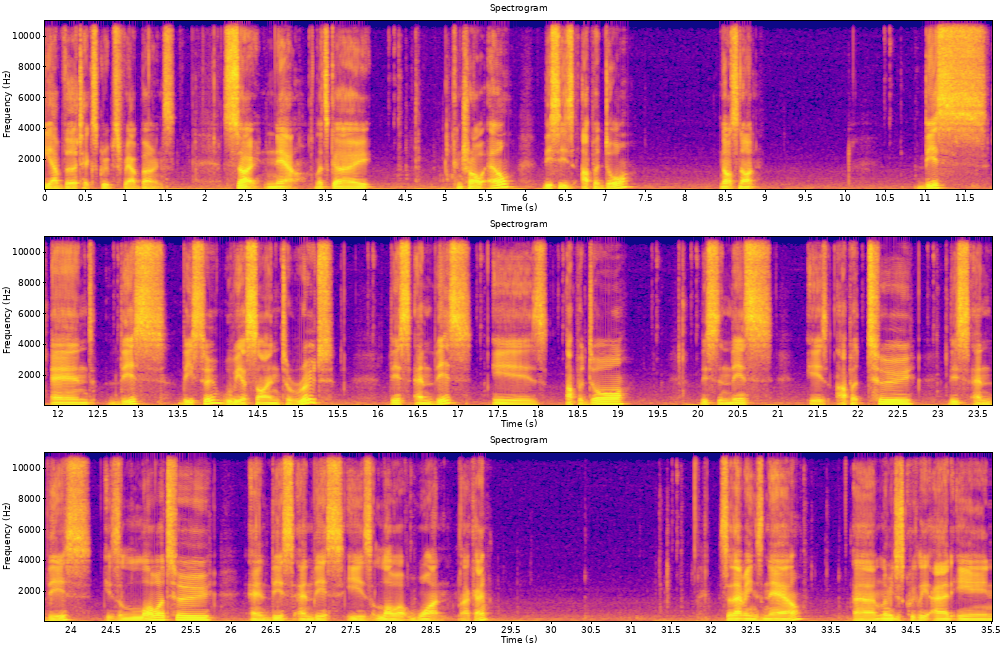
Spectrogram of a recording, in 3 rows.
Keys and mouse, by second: 1.8 Tab, 2.4 3, 4.9 ctrl+click, 5.0 ctrl+l, 5.1-6.4 middle drag, 6.4-11.8 drag, 11.8-17.2 shift+middle drag, 12.3 shift+click, 14.8-15.9 drag, 17.2-19.5 right drag, 19.5 middle click, 19.9 shift+click, 20.0 shift+middle click, 20.5 shift+click, 20.6-21.3 shift+middle drag, 21.3 click, 21.4-27.6 middle drag, 22.0 click, 22.0 right click, 23.3 shift+click, 24.4 click, 25.2-26.3 drag, 27.6 click, 27.7 middle click, 28.1-31.5 drag, 31.5-34.9 middle drag, 32.1 Tab, 34.9 drag, 35.1-35.5 middle drag.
